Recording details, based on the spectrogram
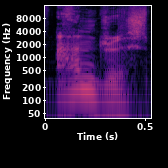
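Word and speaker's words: Andreas: In the north, Andrea is still being pronounced Andrus by those who want to sound Manx, even if they aren't, but not by anyone else.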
